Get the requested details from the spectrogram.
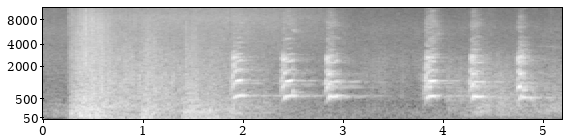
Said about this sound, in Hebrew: ברק הציף לרגע ממושך את כל החדר באור חזק. טניה שמה מהר את הכרית מעל הראש. אנדרי סתם את אוזניו, ורעם אדיר נשמע.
